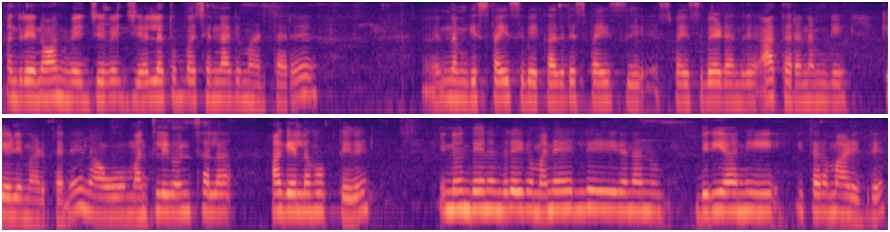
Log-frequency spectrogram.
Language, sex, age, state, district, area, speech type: Kannada, female, 30-45, Karnataka, Udupi, rural, spontaneous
